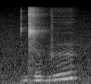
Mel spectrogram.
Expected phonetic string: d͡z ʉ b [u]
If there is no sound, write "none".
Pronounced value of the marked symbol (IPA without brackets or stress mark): ʉ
